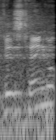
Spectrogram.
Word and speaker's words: Viztango: Is Viztango the correct way to say it?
